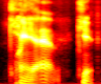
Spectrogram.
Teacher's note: can't expressing inability is longer and stressed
